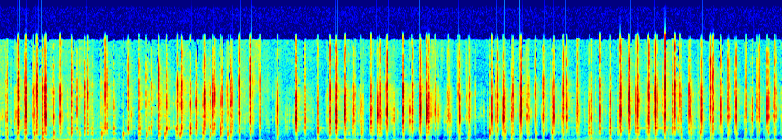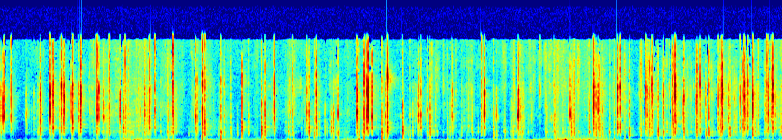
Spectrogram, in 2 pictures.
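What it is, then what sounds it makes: Plastic handheld game console. Fingertips and nails tap rapidly across the front and buttons of a small, hollow, grey plastic handheld game console. The result is a dense, steady stream of short, dry clicks with bright edges and a soft hollow low thump underneath, ending with one sharper, louder tap near the end.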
